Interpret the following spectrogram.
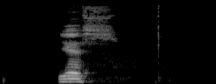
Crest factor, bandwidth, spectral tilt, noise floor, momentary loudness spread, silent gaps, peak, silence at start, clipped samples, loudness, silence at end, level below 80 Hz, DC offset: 24 dB; 16.5 kHz; -3.5 dB/octave; -76 dBFS; 24 LU; none; -10 dBFS; 0.6 s; under 0.1%; -28 LUFS; 1 s; -76 dBFS; under 0.1%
